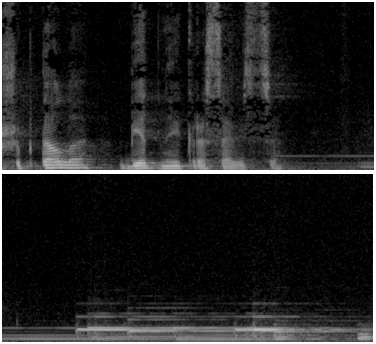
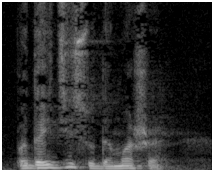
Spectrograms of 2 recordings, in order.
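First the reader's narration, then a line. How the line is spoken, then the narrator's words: Plain. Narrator (Russian): сказал Кирилл Петрович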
